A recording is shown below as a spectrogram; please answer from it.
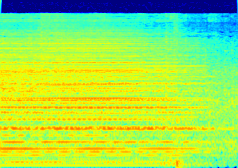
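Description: Symphony orchestra holding a sustained final chord over a deep low note, cut off by one short sharp stroke near the end.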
